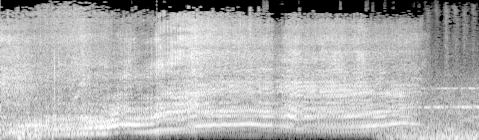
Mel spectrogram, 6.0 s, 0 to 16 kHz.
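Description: Mercedes C63 AMG Black Series' 6.2-litre V8 through a decatted iPE exhaust, accelerating hard as the car pulls away. The engine note is low at first, climbs in pitch from about a second and a half in, dips briefly and climbs again, then gives way to music near the end.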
